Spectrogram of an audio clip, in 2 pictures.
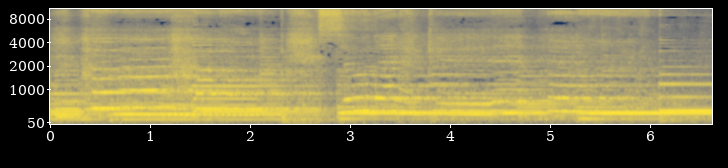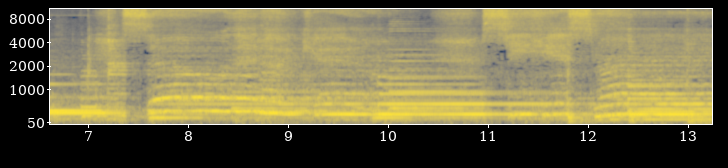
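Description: A woman singing a slow song with long held notes, accompanied by her own acoustic guitar.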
